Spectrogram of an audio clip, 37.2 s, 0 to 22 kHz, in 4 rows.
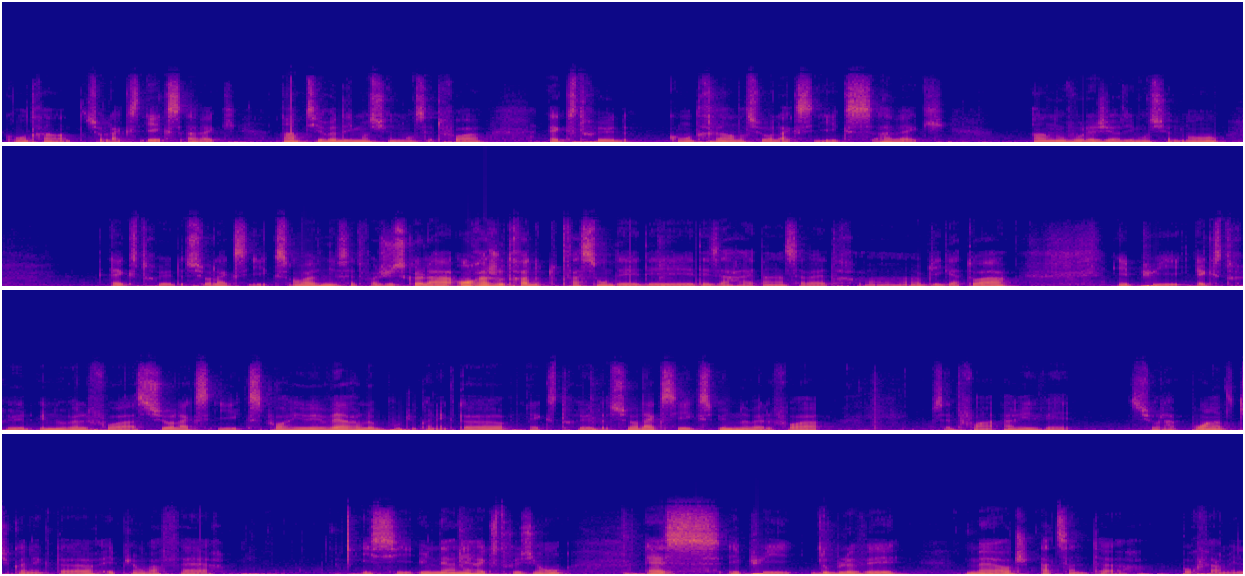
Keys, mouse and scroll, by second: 0.8 s, 3.0 e, 6.4 s, 8.8 e, 12.9 s, 16.9 e, 21.1 e, 24.4 s, 27.0 alt+click, 28.0 scroll up 5, 28.6 alt+shift+click, 30.1 e, 32.8 w, 35.2 Tab, 35.7 Tab, 36.4 z, 36.8 Tab.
